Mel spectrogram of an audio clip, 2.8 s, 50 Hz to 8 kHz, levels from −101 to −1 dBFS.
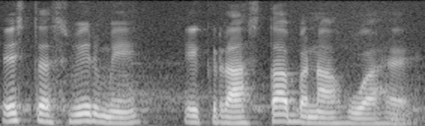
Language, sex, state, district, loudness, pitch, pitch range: Hindi, male, Jharkhand, Ranchi, -19 LUFS, 145 Hz, 130-165 Hz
